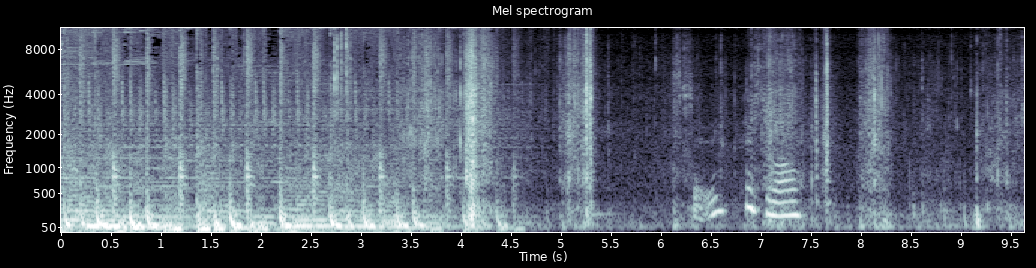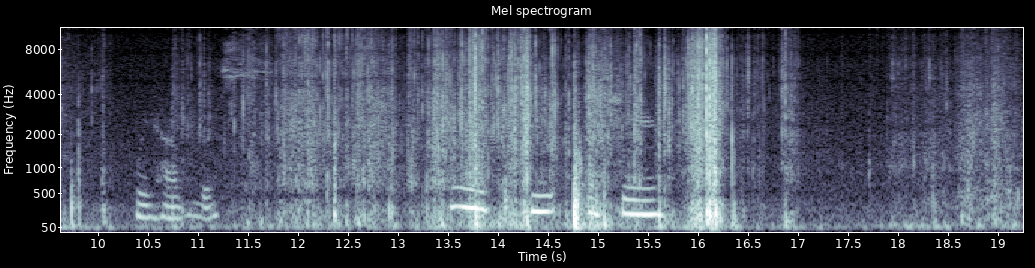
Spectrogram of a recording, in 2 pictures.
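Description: Plastic bubble-wrap packaging crinkling and rustling as it is handled and unwrapped, in a run of short scratches. Music plays over the first few seconds.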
